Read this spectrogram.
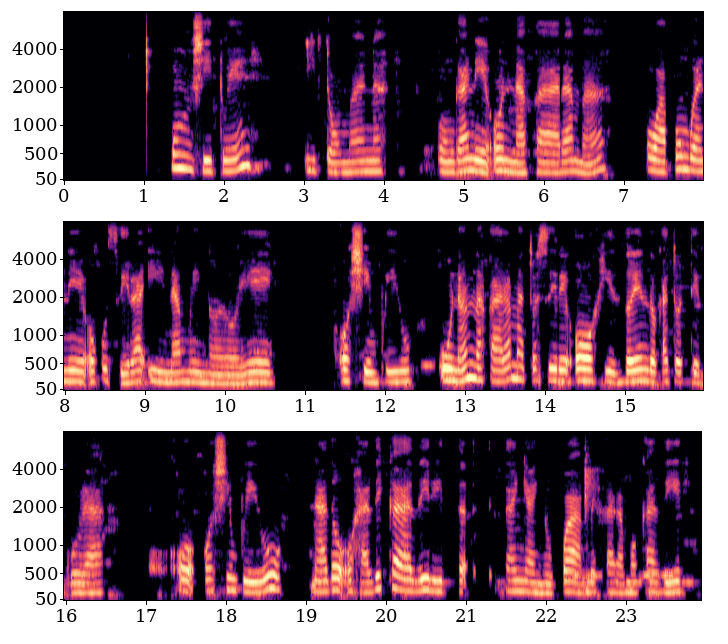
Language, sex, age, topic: Oshiwambo, female, 18-24, agriculture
